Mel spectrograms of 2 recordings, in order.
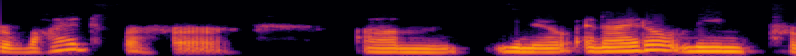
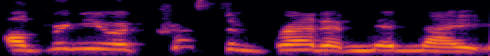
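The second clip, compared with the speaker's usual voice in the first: mock jailer; 6 semitones higher than usual. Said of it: "I was suffocating her, saying".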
